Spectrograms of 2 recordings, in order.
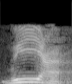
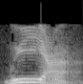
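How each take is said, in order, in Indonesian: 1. Bunyi membulat seperti u menyatu dengan vokal. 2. Bunyi membulat seperti u menyatu dengan vokal.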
